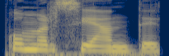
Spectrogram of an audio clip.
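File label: business person, Spanish, female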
